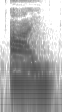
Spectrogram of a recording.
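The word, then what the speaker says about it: hai: তু আই এইচ এর কোন উচ্চারণ নেই।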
